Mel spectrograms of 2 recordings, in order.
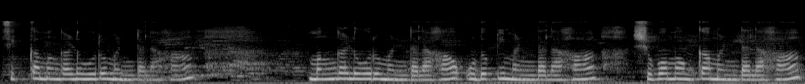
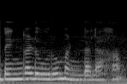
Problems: low volume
